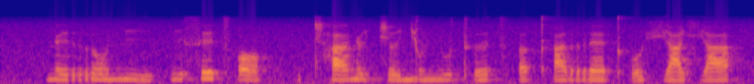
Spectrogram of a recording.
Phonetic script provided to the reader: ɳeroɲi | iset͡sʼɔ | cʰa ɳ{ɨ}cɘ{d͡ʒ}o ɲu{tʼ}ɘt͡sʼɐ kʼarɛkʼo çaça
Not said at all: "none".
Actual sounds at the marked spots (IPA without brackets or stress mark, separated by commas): ɨ, ɟ, tʼ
